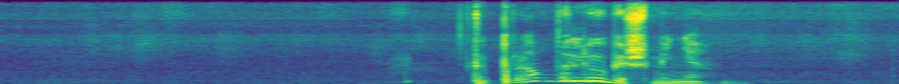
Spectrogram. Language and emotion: Russian, neutral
